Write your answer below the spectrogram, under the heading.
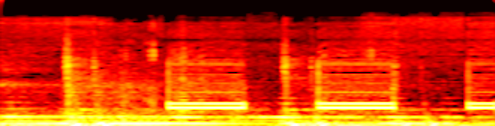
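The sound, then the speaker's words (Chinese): A telephone rings on the line with no one picking up: three short, evenly spaced tone bursts repeat about once a second over a steady low hum. “终于，电话自动切断了”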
